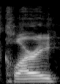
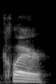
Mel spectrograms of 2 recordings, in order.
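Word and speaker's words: Klare: tight is it Max Clary the tight end that they have too. Did I say that wrong? Did I say his last name wrong? I think it's just Claire.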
